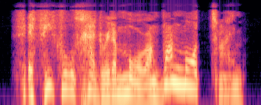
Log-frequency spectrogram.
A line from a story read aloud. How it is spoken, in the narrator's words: said Harry through gritted teeth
